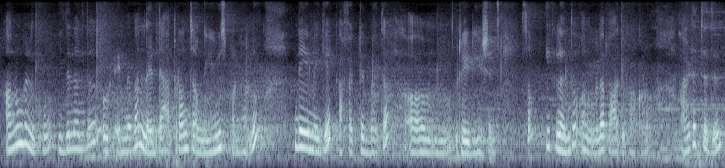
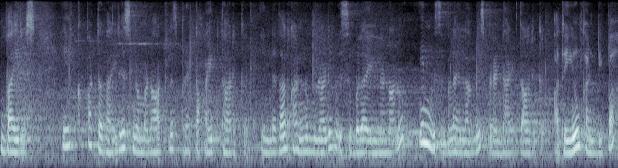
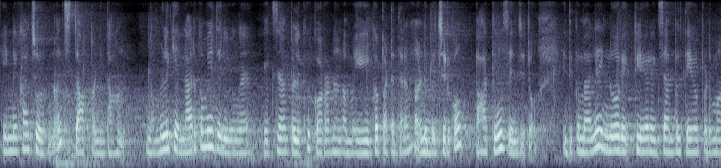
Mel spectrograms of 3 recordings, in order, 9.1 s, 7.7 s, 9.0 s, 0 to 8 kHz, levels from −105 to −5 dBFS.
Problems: background conversations at intervals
